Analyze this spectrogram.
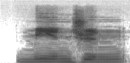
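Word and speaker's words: Meanjin: Menjen is um closer to the indigenous pronunciation.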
